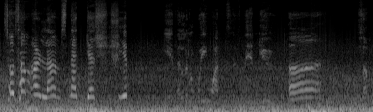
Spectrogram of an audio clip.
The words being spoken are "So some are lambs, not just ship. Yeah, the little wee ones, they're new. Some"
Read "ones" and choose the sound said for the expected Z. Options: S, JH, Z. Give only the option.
S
